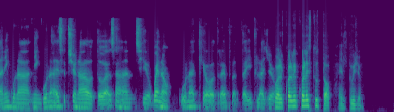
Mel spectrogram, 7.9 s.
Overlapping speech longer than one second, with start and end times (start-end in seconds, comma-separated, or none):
none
